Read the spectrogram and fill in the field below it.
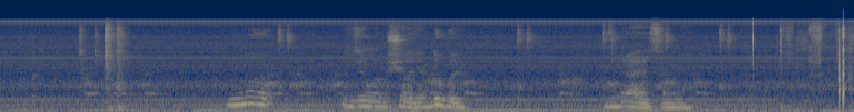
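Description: Buttons click now and then.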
